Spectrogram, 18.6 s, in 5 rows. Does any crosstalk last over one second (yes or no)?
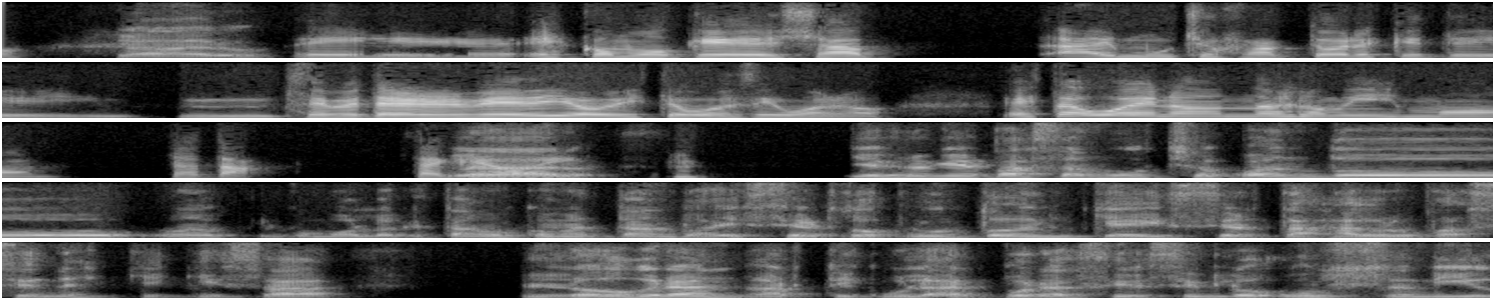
no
